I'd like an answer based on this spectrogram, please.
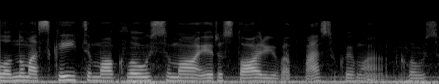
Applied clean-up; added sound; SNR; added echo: none; Train + Organ; 3 dB; none.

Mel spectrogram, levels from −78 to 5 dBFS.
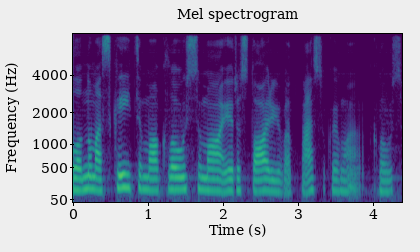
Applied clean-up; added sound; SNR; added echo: neural separator model SepFormer DNS4.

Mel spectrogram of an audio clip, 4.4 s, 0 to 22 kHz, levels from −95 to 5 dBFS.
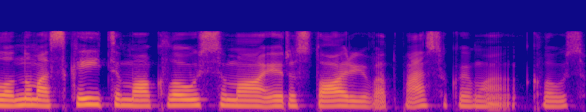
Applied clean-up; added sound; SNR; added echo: none; none; none; none.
